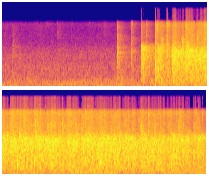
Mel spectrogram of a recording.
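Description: Low room murmur, then a few scattered claps a little over two seconds in that quickly swell into loud, sustained audience applause.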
